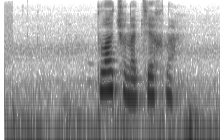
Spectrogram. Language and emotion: Russian, neutral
